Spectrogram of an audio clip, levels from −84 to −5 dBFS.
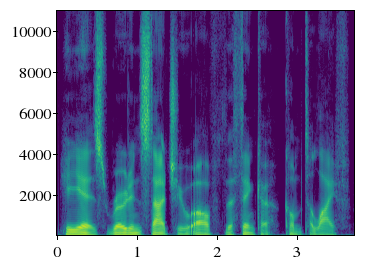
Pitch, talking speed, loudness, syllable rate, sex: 85 Hz, 160 wpm, -20 LUFS, 3.8 syllables/s, male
